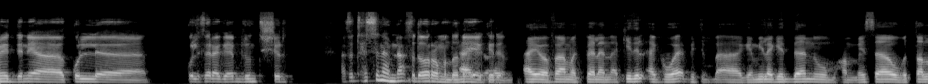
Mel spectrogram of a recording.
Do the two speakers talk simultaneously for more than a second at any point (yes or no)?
no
